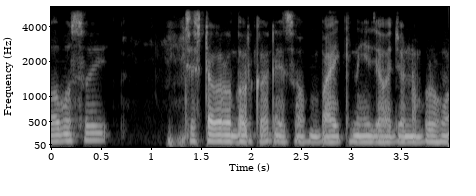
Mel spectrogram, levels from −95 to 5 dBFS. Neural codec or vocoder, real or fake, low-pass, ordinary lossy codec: codec, 16 kHz, 16 kbps, FunCodec, trained on LibriTTS, 50 frames a second; fake; 5.4 kHz; none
